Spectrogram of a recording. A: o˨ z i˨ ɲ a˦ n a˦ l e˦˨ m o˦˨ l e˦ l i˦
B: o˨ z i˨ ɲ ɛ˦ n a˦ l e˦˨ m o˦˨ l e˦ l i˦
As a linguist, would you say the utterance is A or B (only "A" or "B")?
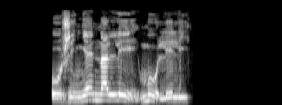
B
